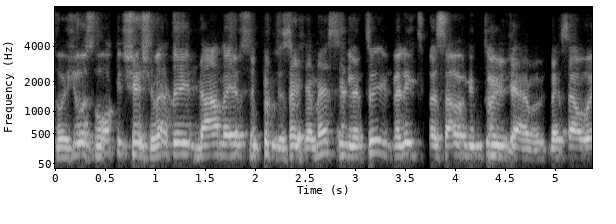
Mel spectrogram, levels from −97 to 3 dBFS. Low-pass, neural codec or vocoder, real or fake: 7.2 kHz; codec, 16 kHz, 2 kbps, FunCodec, trained on Chinese and English, 25 frames a second; fake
